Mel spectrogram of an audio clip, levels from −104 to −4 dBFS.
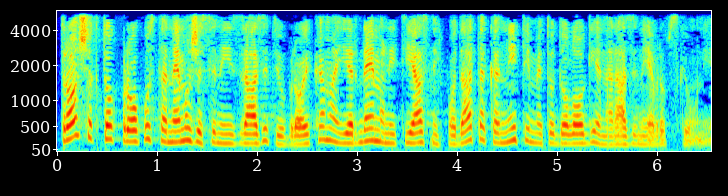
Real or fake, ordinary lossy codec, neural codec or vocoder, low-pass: real; none; none; 5.4 kHz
